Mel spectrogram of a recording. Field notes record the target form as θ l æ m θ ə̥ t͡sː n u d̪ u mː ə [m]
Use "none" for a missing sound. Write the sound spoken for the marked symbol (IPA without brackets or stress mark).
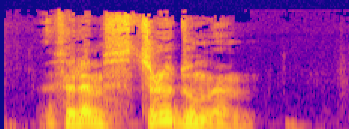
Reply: m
